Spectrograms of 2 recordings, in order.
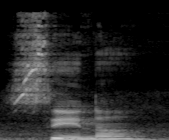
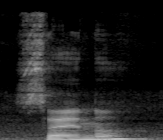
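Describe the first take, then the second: First: सेना with a close e, like senaa; corrected vowel. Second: सेना said open, like sainaa; vowel error. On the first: Teacher giving the correction, close-e सेना. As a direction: say सेना with a pure long e. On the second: Teacher showing the error, open-vowel सेना. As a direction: open the first vowel of सेना to ai, rising end. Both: Shown as a demonstration. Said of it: "स्वर संबंधी अशुद्धियों के बारे में".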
